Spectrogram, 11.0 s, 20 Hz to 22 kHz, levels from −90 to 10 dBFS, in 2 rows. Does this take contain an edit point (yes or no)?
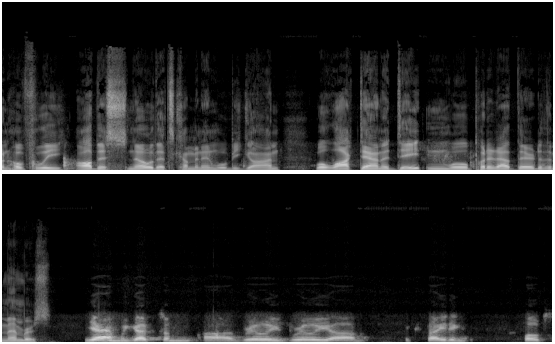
no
